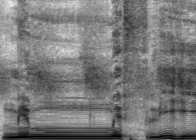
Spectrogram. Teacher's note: نون ساکن کے بعد میم ہے، اس لیے نون ساکن کے بعد حروف یومن کے 4 حرفوں میں سے میم ہے، اس لیے ادغام ناقص ہوگا، یعنی ملا کر غنہ کے ساتھ پڑھیے۔ میم کے اوپر تشدید ہے، تشدید والے حرف کو مشدد کہتے ہیں، میم مشدد کے پڑھنے میں ایک الف کے برابر غنہ ہوگا۔ · میم کے اوپر تشدید ہے، تشدید والے حرف کو مشدد کہتے ہیں، میم مشدد کے پڑھنے میں ایک الف کے برابر غنہ ہوگا۔ ہا کے نیچے کھڑا زیر ہے، کھڑا زیر برابر ہے یا مدہ کے، اس لیے اسے ایک الف کے برابر کھینچ کر پڑھی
